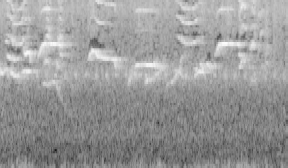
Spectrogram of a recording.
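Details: Oriental magpie-robin (kacer) singing at a bird contest in South Aceh, Indonesia, with loud varied whistles, upward and downward slurs, and short trills in rapid succession.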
